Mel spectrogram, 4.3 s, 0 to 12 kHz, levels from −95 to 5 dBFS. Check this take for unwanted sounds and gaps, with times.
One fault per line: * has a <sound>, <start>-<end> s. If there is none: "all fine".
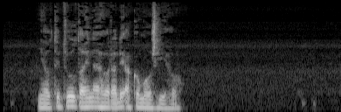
all fine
